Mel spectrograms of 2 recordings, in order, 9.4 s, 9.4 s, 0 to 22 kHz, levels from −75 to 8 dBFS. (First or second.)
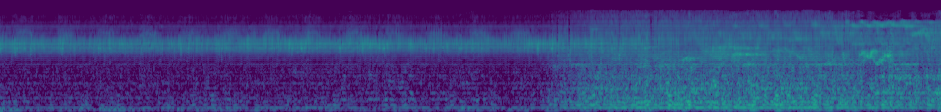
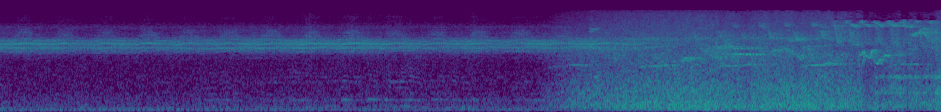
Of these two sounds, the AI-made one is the first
